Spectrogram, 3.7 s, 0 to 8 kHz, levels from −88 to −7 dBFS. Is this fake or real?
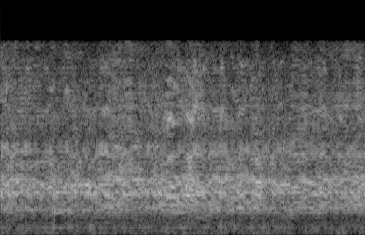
fake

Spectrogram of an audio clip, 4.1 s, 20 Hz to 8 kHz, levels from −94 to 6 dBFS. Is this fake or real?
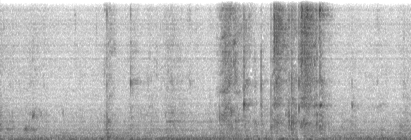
fake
